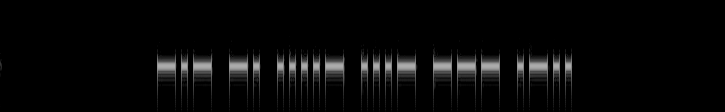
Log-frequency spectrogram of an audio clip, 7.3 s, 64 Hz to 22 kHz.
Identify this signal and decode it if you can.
Morse code, heard as a keyed tone, about 20 wpm, 700 Hz. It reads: KN4VOL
